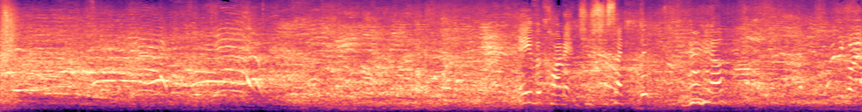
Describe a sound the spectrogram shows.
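A crowd of children and adults chatters and cheers loudly in a large echoing hall.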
